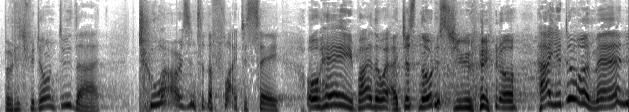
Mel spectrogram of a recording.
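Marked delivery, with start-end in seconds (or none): 3.1-6.3 high, loud, overeager small talk; mock a forced, out-of-nowhere hello; awkward late greeting. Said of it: "it's very awkward".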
